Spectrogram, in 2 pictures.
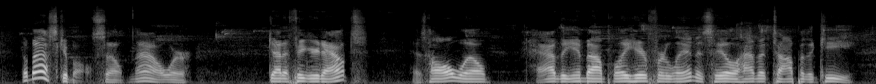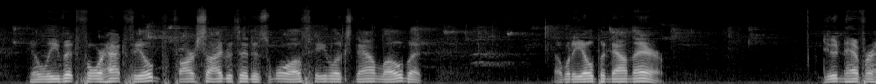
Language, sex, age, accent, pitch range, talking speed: English, male, 50-69, American, 105-145 Hz, 170 wpm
